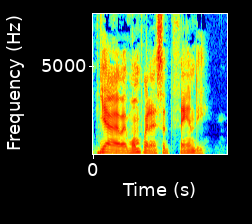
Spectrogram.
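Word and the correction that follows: Thandie: and I felt horrible. And then somebody's like, you know, it's Tandy, right? I'm like, is it?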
